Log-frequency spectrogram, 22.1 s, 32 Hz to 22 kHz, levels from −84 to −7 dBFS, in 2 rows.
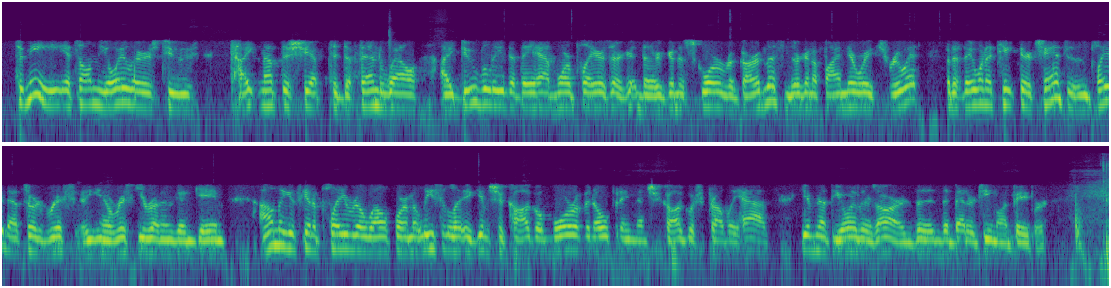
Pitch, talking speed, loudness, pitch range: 160 Hz, 250 wpm, -23 LUFS, 150-175 Hz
